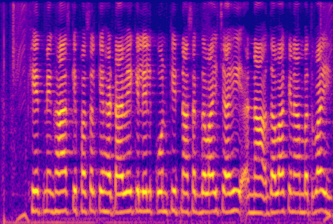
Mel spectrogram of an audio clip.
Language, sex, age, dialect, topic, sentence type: Magahi, male, 18-24, Western, agriculture, question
